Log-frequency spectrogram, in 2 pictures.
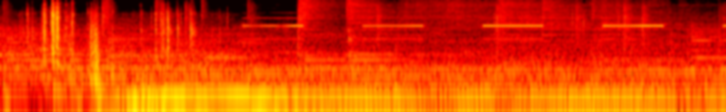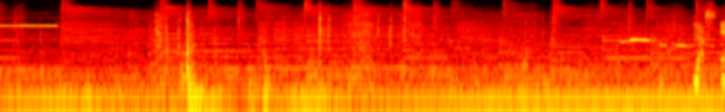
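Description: Someone getting into a car: a door handle and door clunk, rustling and shifting on the seat, power-window whirrs and a few thumps, close and fairly quiet over a low idling rumble.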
